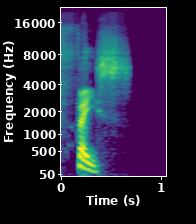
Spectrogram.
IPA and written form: feɪs (face)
